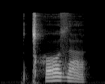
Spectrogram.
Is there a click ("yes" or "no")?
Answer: yes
